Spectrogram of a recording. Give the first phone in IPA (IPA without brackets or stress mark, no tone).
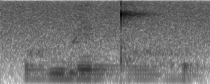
o̤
